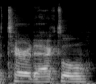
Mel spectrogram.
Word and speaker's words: pterodactyl: you can't hear uh pterodactyl use the bathroom oh no it's cuz the p is silent um anyways but Zach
